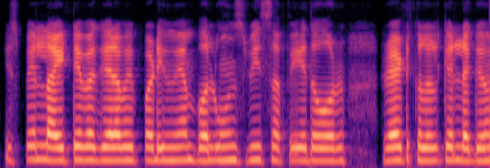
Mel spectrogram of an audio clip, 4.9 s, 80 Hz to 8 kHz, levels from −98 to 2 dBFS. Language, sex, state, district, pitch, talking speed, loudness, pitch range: Hindi, female, Uttar Pradesh, Lalitpur, 225 Hz, 205 wpm, -18 LUFS, 220-230 Hz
